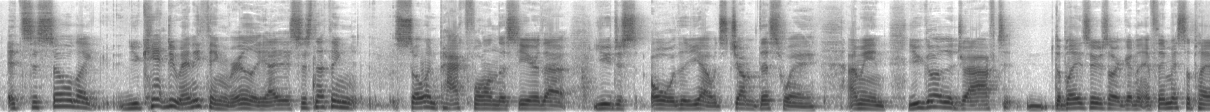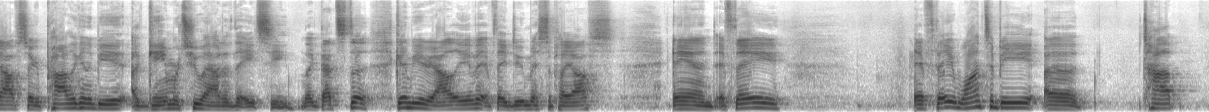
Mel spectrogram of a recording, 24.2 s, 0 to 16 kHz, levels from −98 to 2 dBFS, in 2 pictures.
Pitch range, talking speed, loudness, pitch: 120-155 Hz, 205 wpm, -25 LUFS, 135 Hz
